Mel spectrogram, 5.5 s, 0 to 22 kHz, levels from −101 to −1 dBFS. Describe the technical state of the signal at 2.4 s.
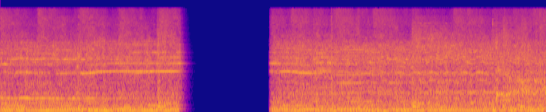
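At 2.4 s the audio is inside a call audio freeze, from 1.79 s to 2.72 s. The last sound trails off and the rest is silent. Packets were likely held up, draining the jitter buffer. Playback then resumes where it stopped, nothing missing, now 0.89 s later.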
